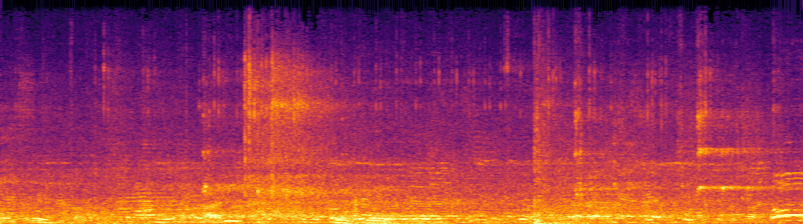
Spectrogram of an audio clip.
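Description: Table tennis ball clicking off the table and bats during a rally, over the chatter of people in a large, echoing sports hall. A short, loud shout comes near the end.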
